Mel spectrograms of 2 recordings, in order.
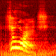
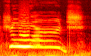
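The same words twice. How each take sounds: First: Loud, raised-pitch mother's reprimand; sharp call from a cross mom; scolding yell. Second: Put-on piercing, very loud old-woman screech; shrieking summons from an angry mother; high screech. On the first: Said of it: "she yelled". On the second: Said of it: "a high voice screeched". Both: A narrator's reading.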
